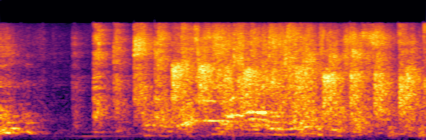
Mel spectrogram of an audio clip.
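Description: A group applauding, starting about a second in, with voices and laughter mixed in.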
